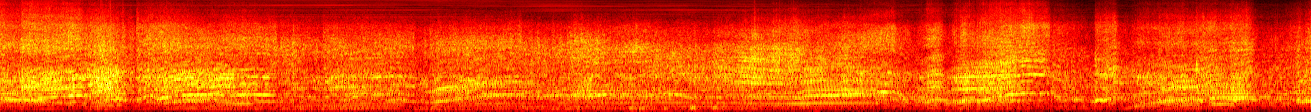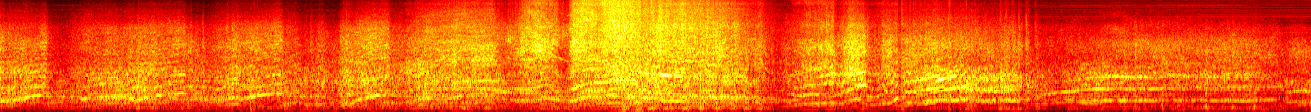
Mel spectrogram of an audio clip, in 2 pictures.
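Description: Drift cars' engines revving hard, their pitch repeatedly sweeping up and down as the throttle is worked, over the screech and hiss of spinning tyres. There is a louder rush of noise about three quarters of the way through.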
